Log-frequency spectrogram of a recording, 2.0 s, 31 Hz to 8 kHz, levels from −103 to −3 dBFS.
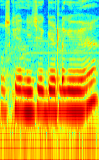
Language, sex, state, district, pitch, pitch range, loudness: Hindi, male, Uttar Pradesh, Shamli, 170 Hz, 170-175 Hz, -12 LUFS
